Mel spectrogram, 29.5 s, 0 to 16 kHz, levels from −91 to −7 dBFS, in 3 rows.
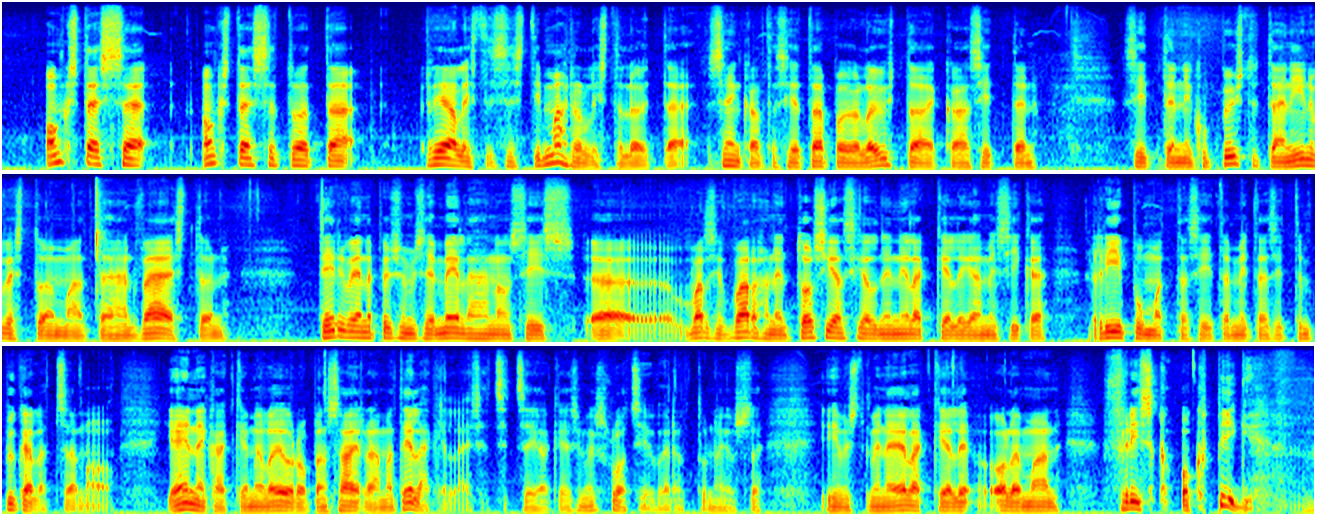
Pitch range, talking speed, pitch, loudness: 85-105 Hz, 125 wpm, 95 Hz, -22 LUFS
